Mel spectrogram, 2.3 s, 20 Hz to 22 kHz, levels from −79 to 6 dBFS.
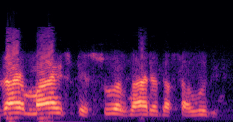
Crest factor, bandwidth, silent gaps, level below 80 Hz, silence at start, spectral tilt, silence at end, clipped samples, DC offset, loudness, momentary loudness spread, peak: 12 dB; 9 kHz; none; -48 dBFS; 0 s; -4 dB/octave; 0.25 s; 0.3%; under 0.1%; -12 LUFS; 16 LU; 0 dBFS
